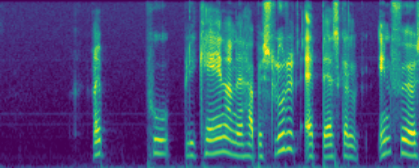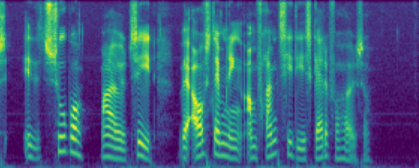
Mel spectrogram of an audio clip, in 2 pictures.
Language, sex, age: Danish, female, 61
